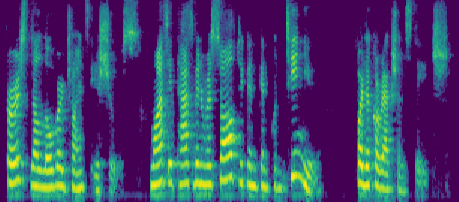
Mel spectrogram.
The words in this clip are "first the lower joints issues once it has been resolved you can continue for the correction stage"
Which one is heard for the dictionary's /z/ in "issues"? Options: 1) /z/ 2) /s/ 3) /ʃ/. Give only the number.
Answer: 2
